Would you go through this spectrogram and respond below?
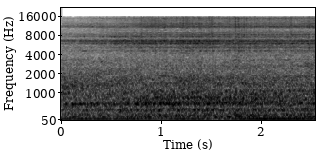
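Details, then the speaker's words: Leak-down test at 50 psi, piston at top dead centre on compression: steady quiet hiss back through the intake, over 20% leakage versus about 10% acceptable; intake valve not sealing, coolant later seen bubbling under it. "put at 50 and I hear it coming through the intake we have 10% leakage is considered acceptable if I remember correctly so right now we're at over 20% leakage"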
